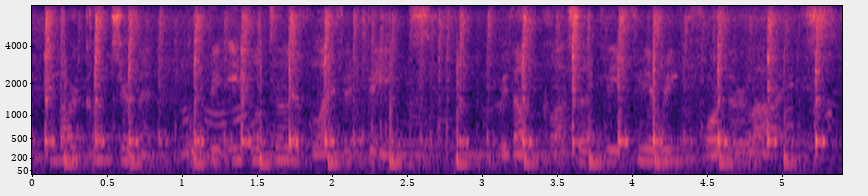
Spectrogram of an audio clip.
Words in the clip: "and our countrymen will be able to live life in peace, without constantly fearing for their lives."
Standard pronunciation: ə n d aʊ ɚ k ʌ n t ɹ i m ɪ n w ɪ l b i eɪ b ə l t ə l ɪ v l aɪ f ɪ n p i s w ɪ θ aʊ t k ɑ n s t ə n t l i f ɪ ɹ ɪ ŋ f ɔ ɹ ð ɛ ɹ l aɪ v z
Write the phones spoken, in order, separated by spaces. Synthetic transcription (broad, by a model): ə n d aʊ ɚ k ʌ n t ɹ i m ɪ n w ɪ l b i eɪ b ə l t ə l ɪ v l aɪ f ɪ n b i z w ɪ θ aʊ t k ɑ n s t ə n t l i f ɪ ɹ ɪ ŋ f ɔ ɹ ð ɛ ɹ l aɪ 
